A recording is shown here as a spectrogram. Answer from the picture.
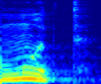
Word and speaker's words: Mut: menos uma era abutre o nome dessa deusa era pronunciado mute seria apenas casual a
